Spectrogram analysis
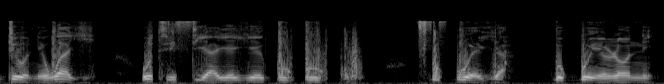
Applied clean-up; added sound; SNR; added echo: neural diffusion model UNIVERSE++.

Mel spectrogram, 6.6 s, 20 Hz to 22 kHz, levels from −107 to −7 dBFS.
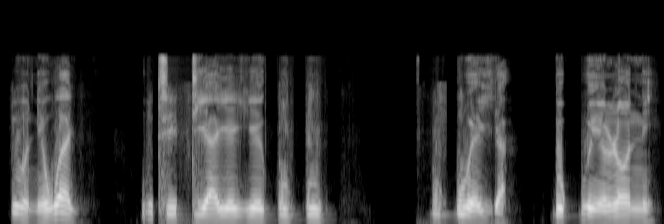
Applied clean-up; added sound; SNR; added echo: neural mask model DeepFilterNet 3.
